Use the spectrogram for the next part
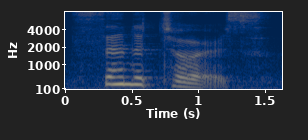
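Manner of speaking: "Senators" slowly, ending on a buzzing z; slow "Senators" with a clear final z; model word. Shown as a demonstration. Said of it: "the last one is pronounced z".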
